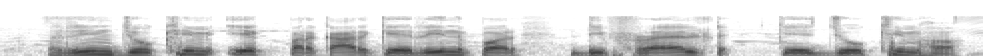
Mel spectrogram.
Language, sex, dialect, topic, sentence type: Bhojpuri, male, Southern / Standard, banking, statement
